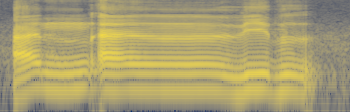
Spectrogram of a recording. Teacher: Karena ra sukunnya sebelumnya adalah kasrah maka dibaca dengan tarqiq namanya.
